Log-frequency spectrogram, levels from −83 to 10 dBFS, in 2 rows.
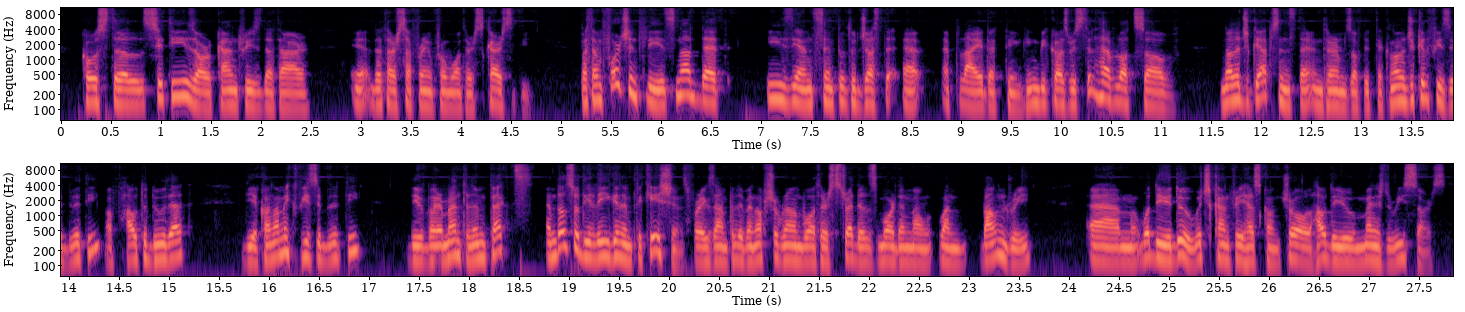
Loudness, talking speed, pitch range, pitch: -19 LUFS, 185 wpm, 115-145 Hz, 130 Hz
